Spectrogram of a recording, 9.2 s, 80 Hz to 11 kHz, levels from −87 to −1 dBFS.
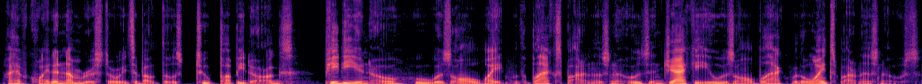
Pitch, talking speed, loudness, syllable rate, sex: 110 Hz, 255 wpm, -25 LUFS, 5.7 syllables/s, male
